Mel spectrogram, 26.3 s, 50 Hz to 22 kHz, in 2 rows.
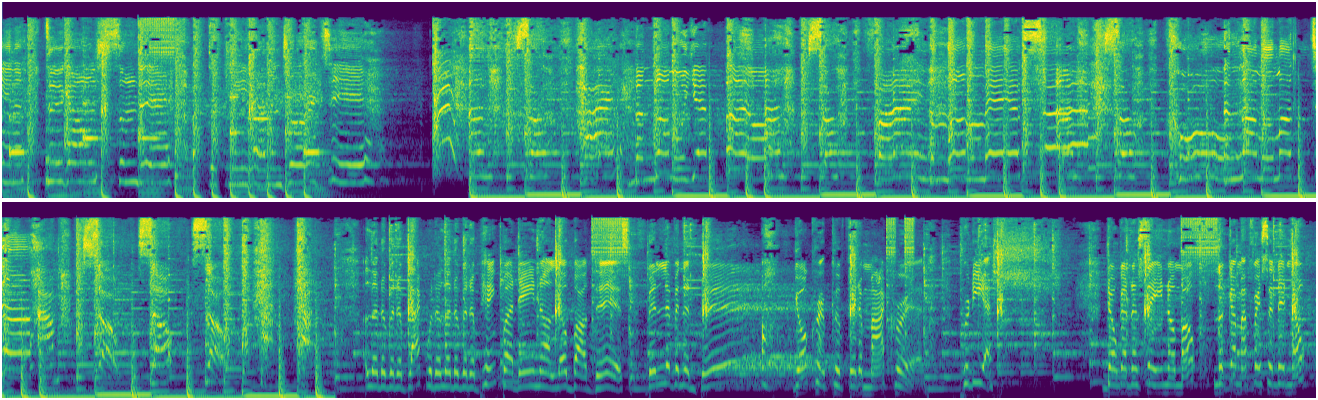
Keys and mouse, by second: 0.3 Tab, 4.8 Tab, 5.9 a, 7.1 ctrl+r, 7.9 a, 8.3 Tab, 9.0 Tab, 9.3 click, 9.9 click, 10.1 g, 12.8 g, 15.0 g, 16.0 Tab, 17.8 Tab, 18.4-20.0 drag, 18.7 g, 19.9 Tab, 20.1 middle click, 20.9 Tab, 21.0 middle click, 21.5-23.3 drag, 22.1 g, 24.0 g, 25.5 g.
